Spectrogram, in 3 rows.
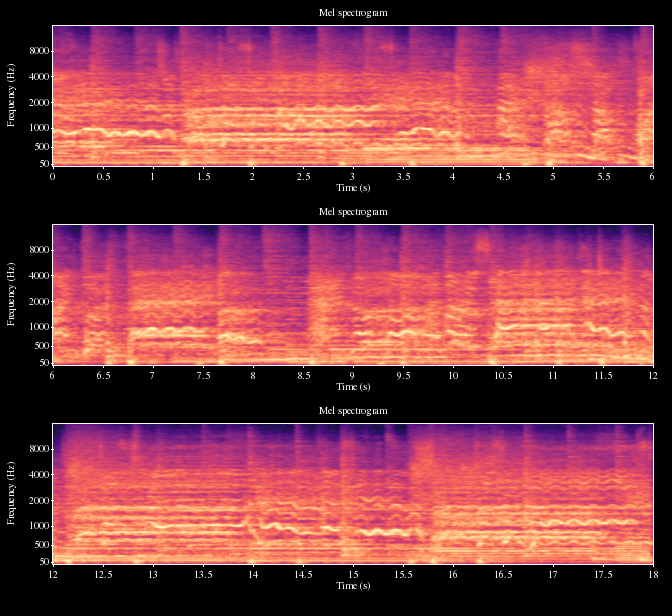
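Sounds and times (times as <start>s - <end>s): choir singing: 0.0s - 18.0s
woman singing gospel lead: 9.0s - 18.0s.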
